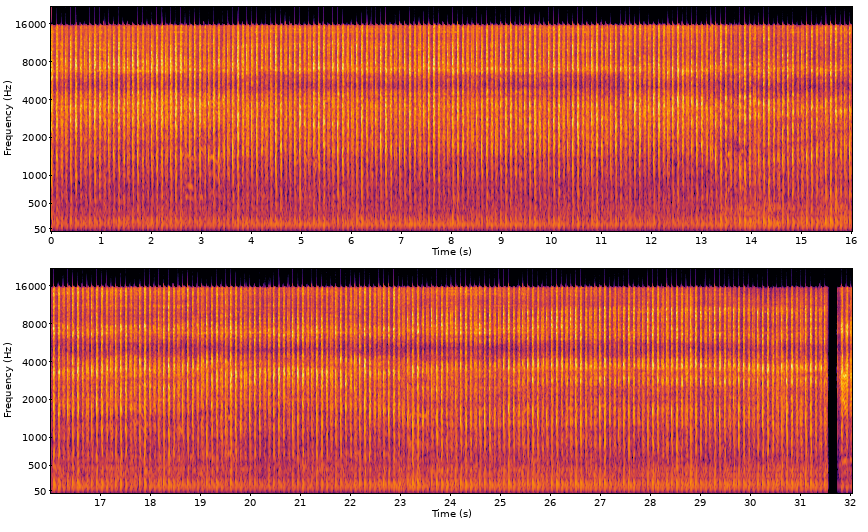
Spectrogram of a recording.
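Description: Boat engine running steadily under way, a fast, even throb that does not change.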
